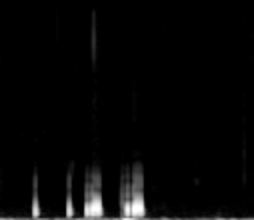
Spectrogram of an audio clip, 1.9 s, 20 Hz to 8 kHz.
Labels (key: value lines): label: biophony, knock croak
recorder: SoundTrap 300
